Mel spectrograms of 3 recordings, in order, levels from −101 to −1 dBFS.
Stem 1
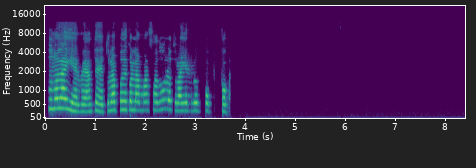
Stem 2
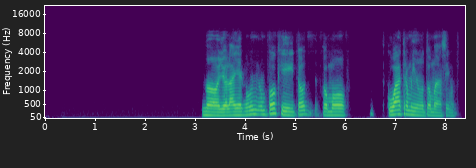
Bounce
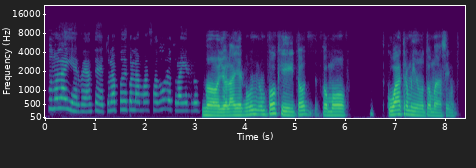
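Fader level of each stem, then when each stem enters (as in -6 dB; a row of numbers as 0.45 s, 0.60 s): -16.5 dB, -2.5 dB; 0.00 s, 0.00 s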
